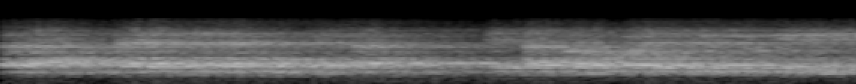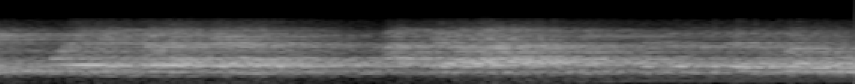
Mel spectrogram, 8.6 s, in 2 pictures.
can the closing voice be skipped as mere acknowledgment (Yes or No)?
No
